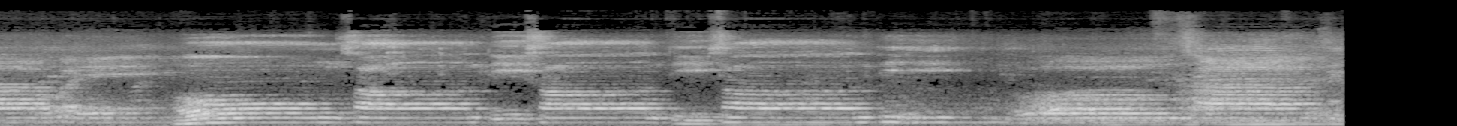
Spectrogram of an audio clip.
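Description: A man sings slowly into a microphone.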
